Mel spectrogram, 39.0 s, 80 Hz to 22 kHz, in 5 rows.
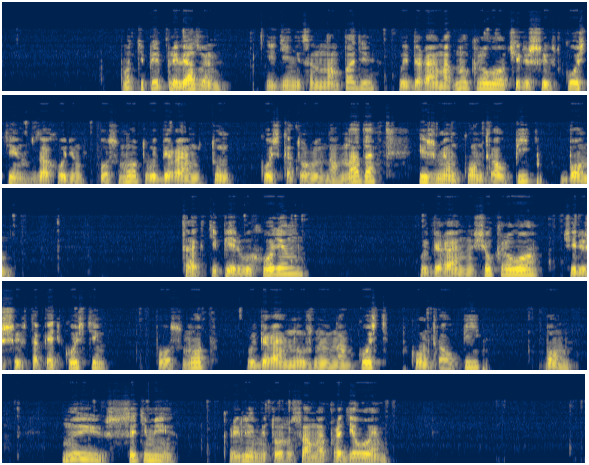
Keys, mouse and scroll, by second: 0.1 middle click, 3.2 KP_1, 4.1-5.0 scroll down 1, 5.0 click, 6.3 shift+click, 7.9 click, 10.0 click, 13.9 ctrl+p, 18.7 click, 21.1 click, 22.8 shift+click, 24.3 click, 28.9 ctrl+p, 32.3 click, 33.8 click, 34.7 shift+click, 35.0 shift+click, 36.2 click, 38.7 click.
